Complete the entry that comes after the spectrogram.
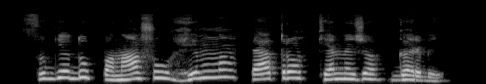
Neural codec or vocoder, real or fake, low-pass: none; real; 10.8 kHz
